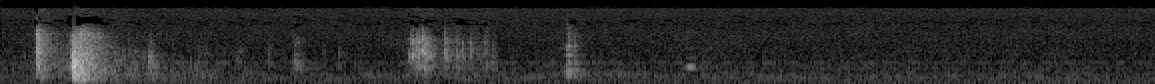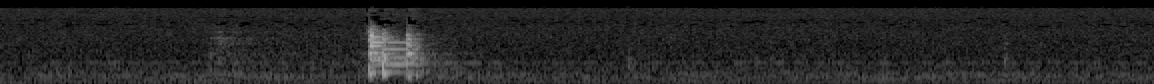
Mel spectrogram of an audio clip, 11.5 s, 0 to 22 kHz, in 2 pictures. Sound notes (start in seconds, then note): 0.3 door closing; 7.6 dishes clinking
